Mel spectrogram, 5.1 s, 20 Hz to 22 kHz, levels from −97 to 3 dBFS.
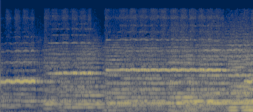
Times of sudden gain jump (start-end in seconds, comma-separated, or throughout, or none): none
